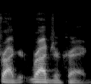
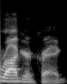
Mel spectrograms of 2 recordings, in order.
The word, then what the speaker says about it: Roger Craig: So I watched Roger Craig or Roger Craig, however you want to say it. It's fine. You can, yeah. Legend says you can pronounce it either way, or Legend says that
